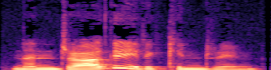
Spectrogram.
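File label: fine, Tamil, female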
